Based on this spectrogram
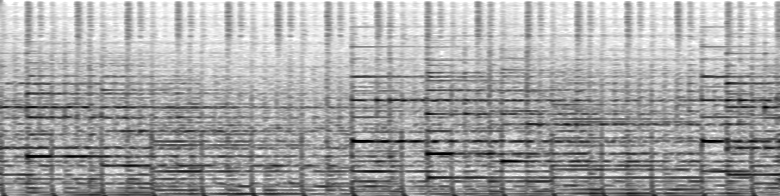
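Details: Electronic music with a steady, fast beat, layered synth tones and a repeating bass pulse throughout; no animal calls.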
